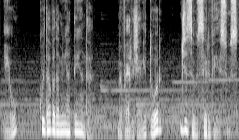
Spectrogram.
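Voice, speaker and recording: Man doing an earnest weaver in an audiobook, solemn and measured, low and lively in pitch, soft music underneath. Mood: grave. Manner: solemn, measured storytelling of past suffering. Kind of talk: audiobook character dialogue. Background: faint background music.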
